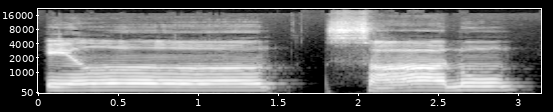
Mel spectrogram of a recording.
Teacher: حروف اخفا میں سے سین ہے تو یہاں پر نون کے اوپر ہم اخفا کریں گے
